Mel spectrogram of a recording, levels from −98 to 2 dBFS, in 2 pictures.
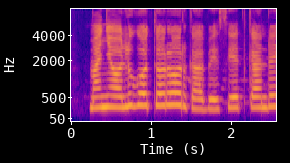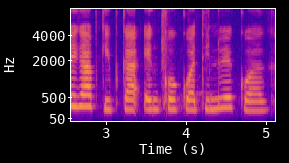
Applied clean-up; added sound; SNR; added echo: none; none; none; none.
